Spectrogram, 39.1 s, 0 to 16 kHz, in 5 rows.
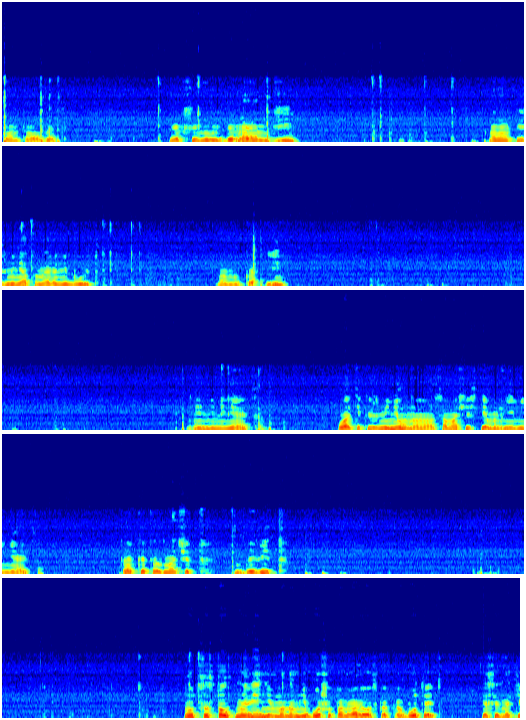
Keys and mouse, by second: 0.4 ctrl+z, 2.4 click, 3.9 g, 5.5 click, 6.3 click, 7.1 g, 7.9 click, 9.4 click, 14.2 space, 16.4 click, 18.3 space, 18.9 click, 25.2 click, 26.8 Delete, 28.3 space, 30.7 space, 31.9 click, 32.8 middle click, 34.1 click, 35.5-37.8 middle drag.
